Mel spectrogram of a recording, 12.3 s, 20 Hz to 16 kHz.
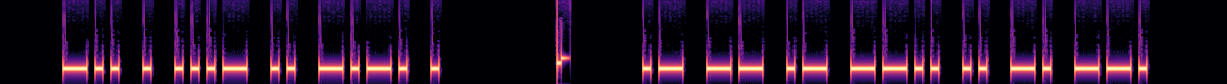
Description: Morse code, heard as a keyed tone, about 15 wpm, 700 Hz. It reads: DEVICE AMAZING
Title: Sentences from Top 1500 Words - New Word Drill - 15wpm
